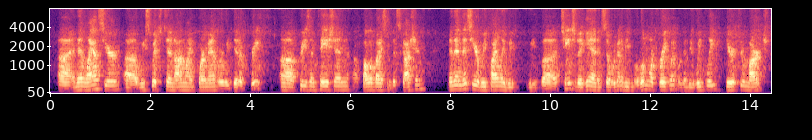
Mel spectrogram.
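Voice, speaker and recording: A man talks at a fairly quick pace with fairly even intonation, and audible room echo can be heard. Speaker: extension educator, webinar host. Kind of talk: webinar welcome introduction. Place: home room.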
